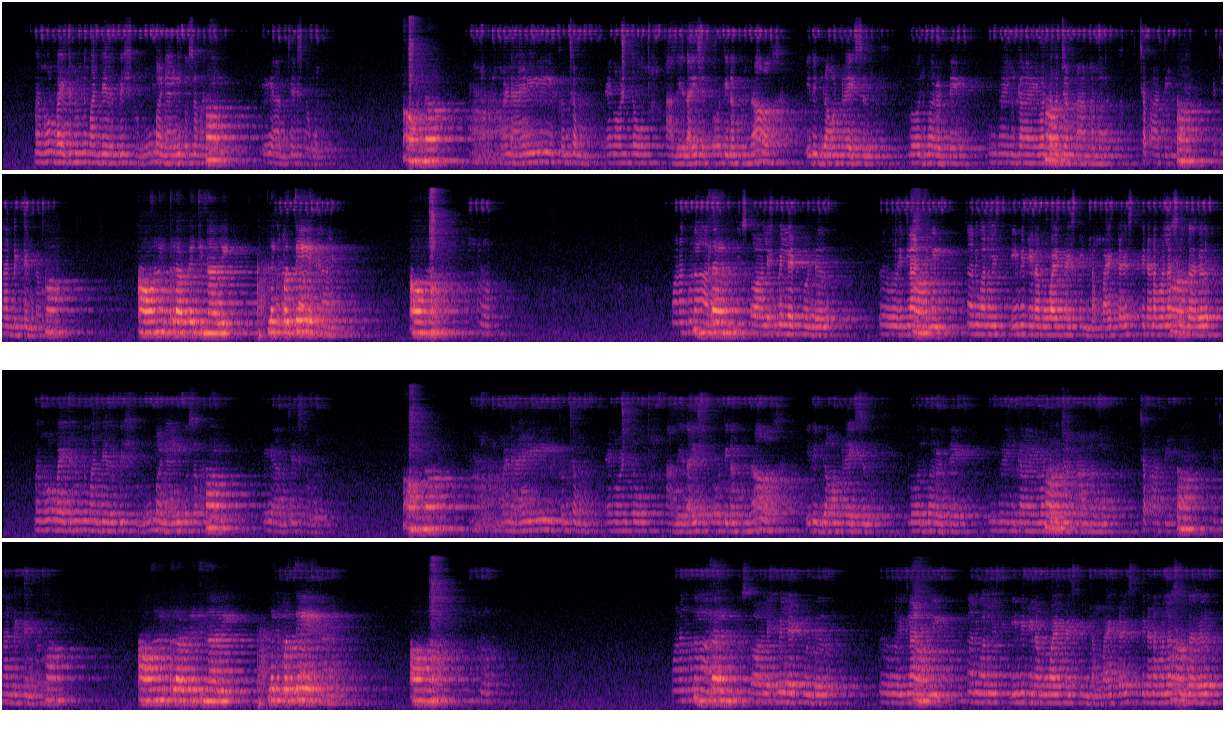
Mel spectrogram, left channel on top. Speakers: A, on the left; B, on the left.
A: మేము బయట నుండి మండి తెప్పించినం మా డాడీకి కోసం అని.
B: ఆ
A: యా అది చేసినాము.
B: అవునా.
A: ఆ మా డాడీ కొంచెం ఏమంటూ అది రైస్ ఎక్కువ తినకుండా ఇది బ్రౌన్ రైస్ గోధుమ రొట్టె ఉమ్. కాయమ్మ ఏమంటారు
B: ఆ
A: జొన్న రొ. మో చపాతి.
B: ఆ
A: ఇట్లాంటివి తింటాడు.
B: ఆ అవును అవే తినాలి. లేక్పోతే
A: మనం కూడా అవే తినాలి
B: అవును.
A: ఆ మనం కూడా
B: ఇంకా
A: అదేఫుడ్
B: ఏం
A: తీసుకోవాలే. Millet food. నువ్వు ఇట్లాంటివి
B: ఆ
A: కానీ మనం ఇప్ ఇవి తినము వాయిట్. రైస్ తింటం వైట్ రైస్. తినడం వల్ల
B: ఆ
A: షుగరు.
